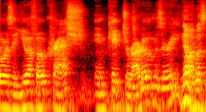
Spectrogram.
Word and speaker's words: Cape Girardeau: Girardeau so he was he was he was pronouncing it like Depardieu sharat dude that's how he was sick oh my gosh Cape Girardeau so so that was interesting there was also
